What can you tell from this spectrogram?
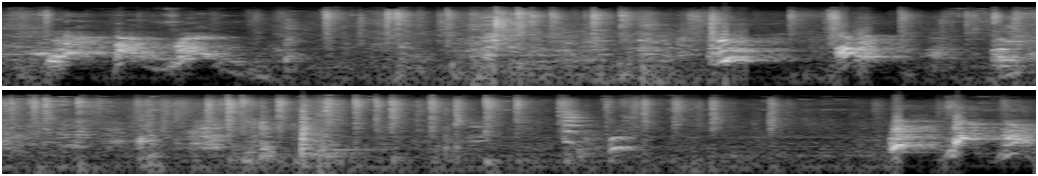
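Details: Household dogs, part of a pack of six, on an ordinary morning at home: dense overlapping barks and yips, rapid and uneven, with a whimper among them and a person urging them on.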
